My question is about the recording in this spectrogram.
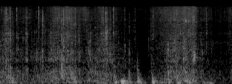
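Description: Plastic bags rustling and crinkling as a hand rummages through a plastic storage tote, with a few light knocks against the tote.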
